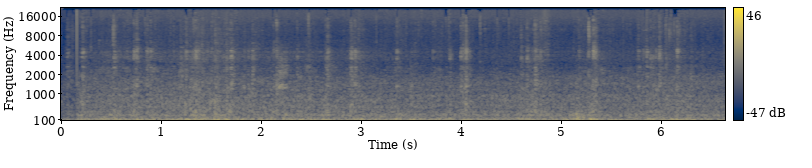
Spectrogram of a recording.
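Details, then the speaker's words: Hyundai Ioniq 5 driving on rural roads: irregular sharp rattling clicks over heavy low road rumble, sharper over bumps; continuous tailgate rattle. "Ioniq 5 has the worst tailgate rattle of any car I've ever been in. Going over some old bridge here. That tailgate is just horrible. continuous rattle."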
